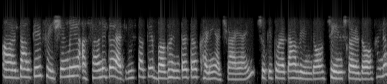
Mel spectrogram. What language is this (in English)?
Sindhi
